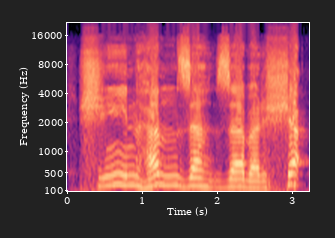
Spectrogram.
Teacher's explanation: یہ حمزہ ہے، جھٹکا دیں گے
